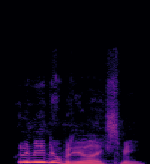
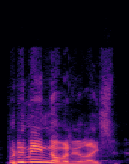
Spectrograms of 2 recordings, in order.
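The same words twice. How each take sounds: First: Said in the usual way. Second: Louder, higher whiny take on a quarterback; Baker Mayfield impression. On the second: A host mocking a quarterback, whiny and loud. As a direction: play the hurt star quarterback, loud. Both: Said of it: "I sound like Baker Mayfield now".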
